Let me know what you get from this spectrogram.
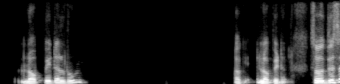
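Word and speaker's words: L'Hôpital: H is silent right low petal rule okay so this is a French name and uh if I remember correctly then this H must be silent and if I remember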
